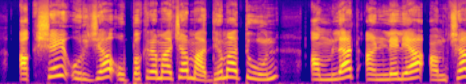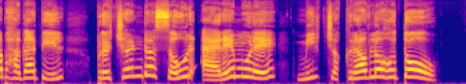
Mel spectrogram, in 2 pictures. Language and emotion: Marathi, surprised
